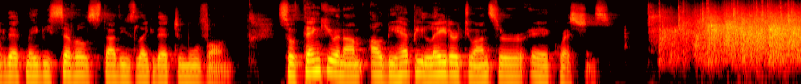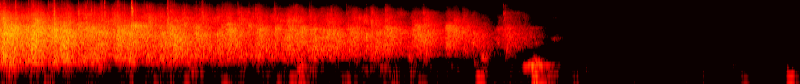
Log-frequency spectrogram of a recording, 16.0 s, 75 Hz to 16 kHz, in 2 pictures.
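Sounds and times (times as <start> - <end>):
audience applauding: 6.5 - 13.4.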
